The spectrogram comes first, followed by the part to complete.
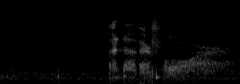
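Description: Near silence for about a second, then a soft, breathy whisper of a woman's voice.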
